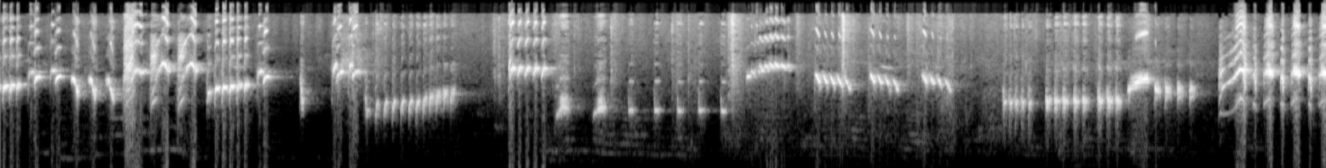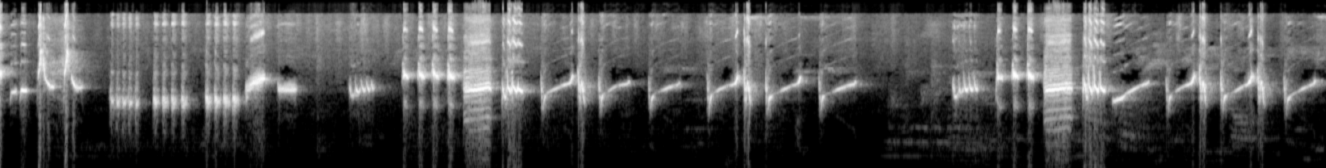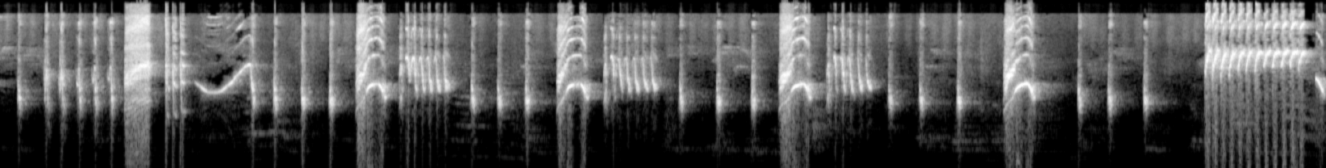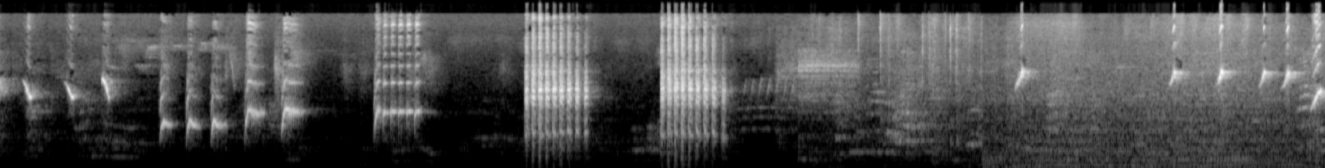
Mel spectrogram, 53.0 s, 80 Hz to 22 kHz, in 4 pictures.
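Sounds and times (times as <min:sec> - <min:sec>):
starling song: 0:47.3 - 0:53.0.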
